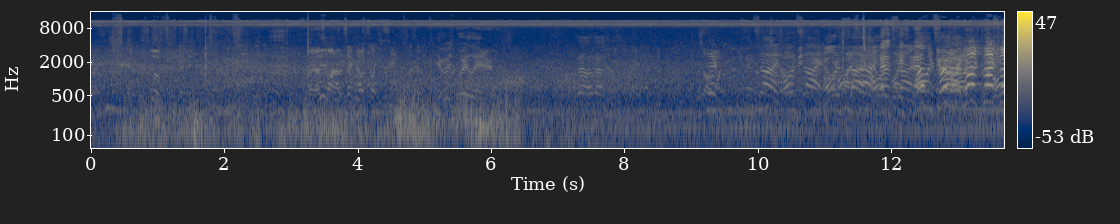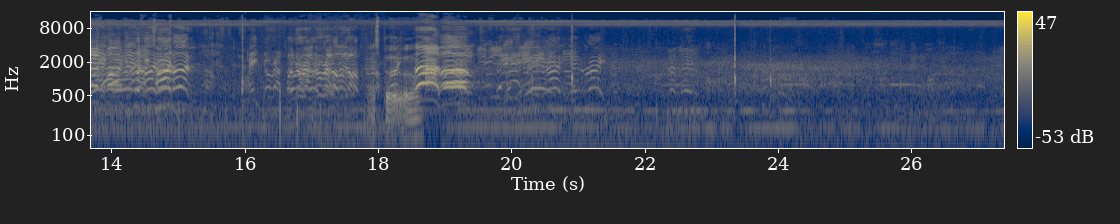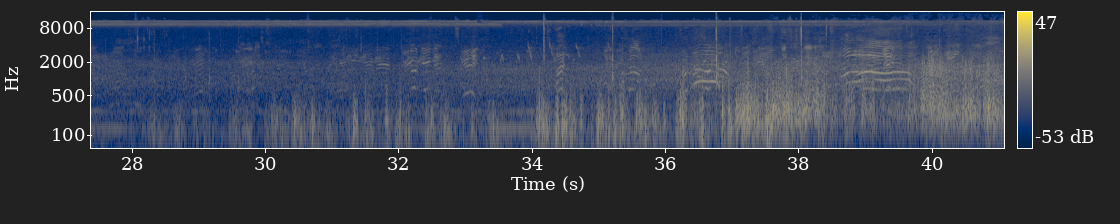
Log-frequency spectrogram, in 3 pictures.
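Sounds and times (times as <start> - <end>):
players shouting and calling: 6.8 - 41.0.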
